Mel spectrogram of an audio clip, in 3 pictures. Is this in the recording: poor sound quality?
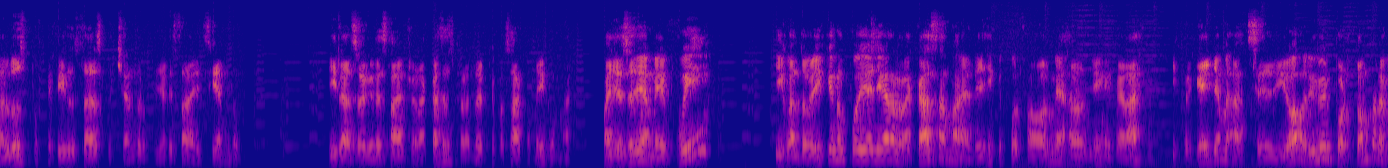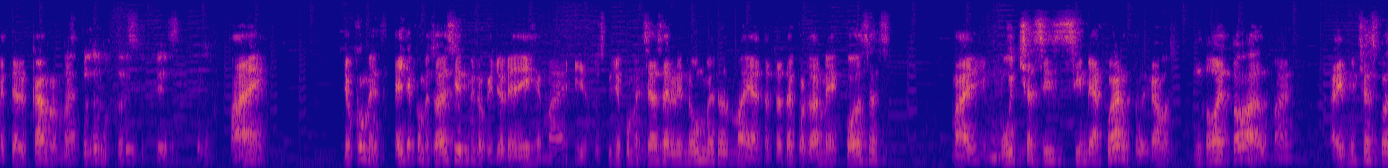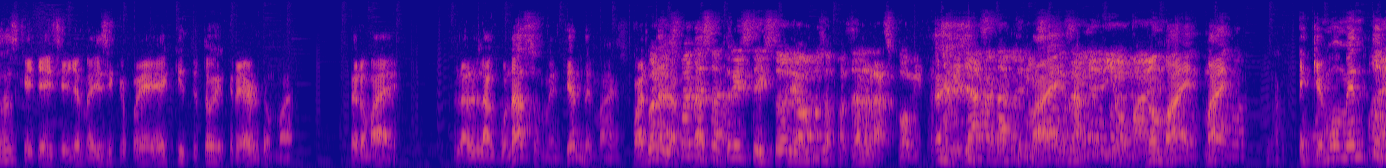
yes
